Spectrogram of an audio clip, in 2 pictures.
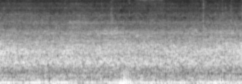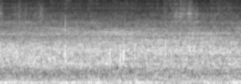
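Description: Steady road traffic noise from a busy multi-lane road, with a low wind rumble on the microphone.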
